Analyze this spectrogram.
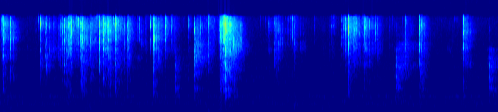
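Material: Soap.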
